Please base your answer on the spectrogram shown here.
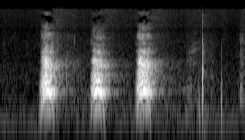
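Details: Three loud, evenly spaced barks from a Basset Hound during a dog fight, each full-throated and mid-pitched, followed by a couple of faint clicks.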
